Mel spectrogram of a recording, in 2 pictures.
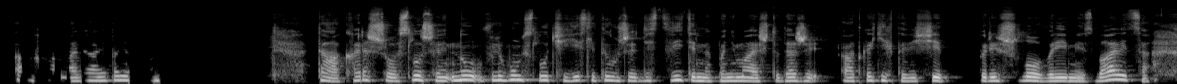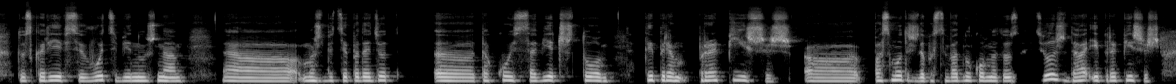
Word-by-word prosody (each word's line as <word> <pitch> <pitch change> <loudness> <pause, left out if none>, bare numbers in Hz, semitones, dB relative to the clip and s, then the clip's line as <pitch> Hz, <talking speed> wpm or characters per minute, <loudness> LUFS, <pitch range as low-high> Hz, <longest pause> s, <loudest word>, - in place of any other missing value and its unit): Ага. 200 -2 -10 0.4
А, 155 - -3
да, 175 0 -3
я 175 - -1
поняла. 190 -2 -3 1.6
Так, 150 -7 -2
хорошо. 185 -3 0
Слушай, 190 0 +2
ну, 195 +2 +3
в 195 +3 -11
любом 200 +2 +2
случае, 195 -3 -2
если 185 +1 -3
ты 180 +3 -3
уже 175 -2 0
действительно 170 0 -1
понимаешь, 160 -1 0
что 155 0 -4
даже 165 0 0 0.2
от 160 0 -4
каких-то 180 -1 -4
вещей 155 +2 0 0.2
пришло 170 +1 +1
время 155 0 +2
избавиться, 205 +8 0 0.4
то, 170 - -2
скорее 180 +2 +3
всего, 180 +1 +1
тебе 170 -4 -2
нужно 165 -1 +3 0.4
а, 155 -2 +1
может 170 0 +1
быть, 170 0 -6
тебе 175 0 0
подойдёт, 175 +2 +1 0.4
э, 165 -1 +3
такой 180 +2 0
совет, 180 +1 0
что 175 -4 0 0.3
ты 200 - +3
прям 185 -4 +2
пропишешь, 185 -6 +1
а 155 -1 -1
посмотришь, 175 0 +2
допустим, 160 +1 -2
в - - +1
1 170 +1 +1
комнату 170 -1 +1
зайдёшь, 215 +6 0
да, 170 +2 +1
и 180 -1 +1
пропишешь, 180 -3 0
175 Hz, 135 wpm, -20 LUFS, 160-185 Hz, 1.6 s, ну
